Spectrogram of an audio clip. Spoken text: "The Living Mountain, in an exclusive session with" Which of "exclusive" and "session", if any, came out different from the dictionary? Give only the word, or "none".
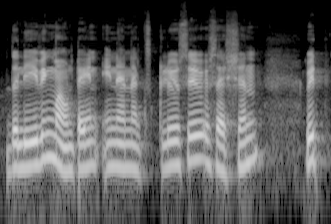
none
